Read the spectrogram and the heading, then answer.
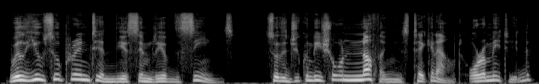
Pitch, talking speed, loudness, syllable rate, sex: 160 Hz, 225 wpm, -21 LUFS, 6.2 syllables/s, female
